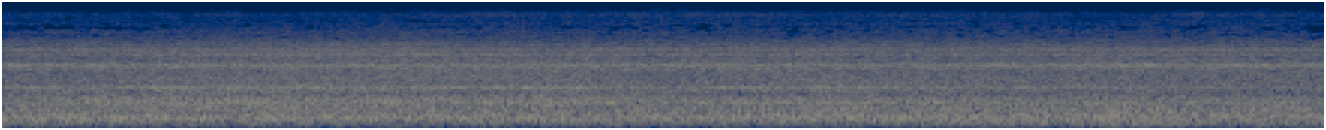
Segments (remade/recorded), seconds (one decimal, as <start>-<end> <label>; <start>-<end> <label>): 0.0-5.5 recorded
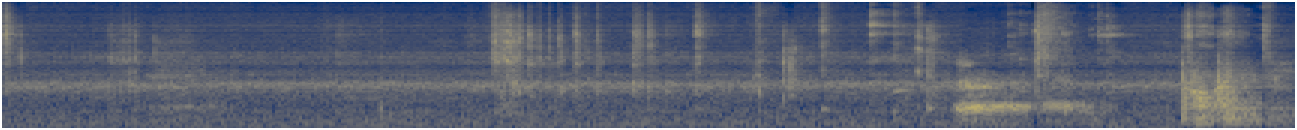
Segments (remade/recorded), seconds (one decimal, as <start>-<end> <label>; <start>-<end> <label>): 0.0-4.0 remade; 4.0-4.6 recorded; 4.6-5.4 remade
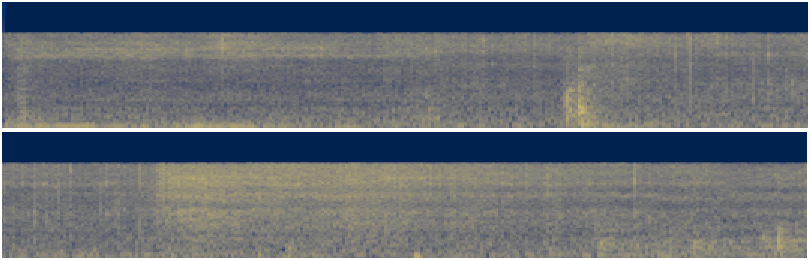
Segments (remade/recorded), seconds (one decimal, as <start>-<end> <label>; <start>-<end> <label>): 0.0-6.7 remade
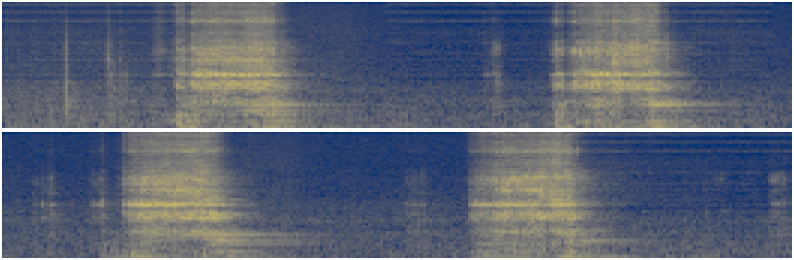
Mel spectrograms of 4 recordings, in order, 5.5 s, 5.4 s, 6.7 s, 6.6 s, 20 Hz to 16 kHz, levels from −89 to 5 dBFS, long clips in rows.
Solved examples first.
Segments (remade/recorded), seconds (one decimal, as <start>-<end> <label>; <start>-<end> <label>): 0.0-0.8 remade; 0.8-1.6 recorded; 1.6-3.2 remade; 3.2-5.3 recorded; 5.3-6.6 remade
